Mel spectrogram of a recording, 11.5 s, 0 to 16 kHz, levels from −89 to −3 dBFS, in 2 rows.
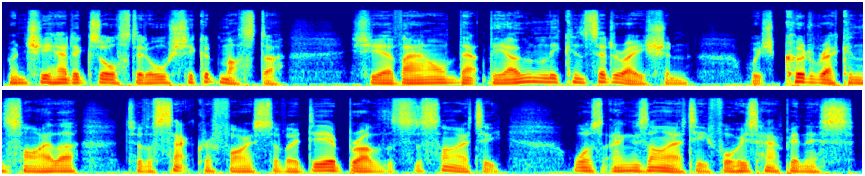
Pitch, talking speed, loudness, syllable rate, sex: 95 Hz, 160 wpm, -21 LUFS, 5.5 syllables/s, male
